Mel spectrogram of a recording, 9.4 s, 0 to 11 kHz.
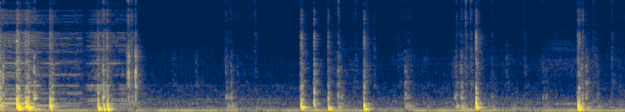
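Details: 1979 Roland RS-09 string synth, still faulty after all output-board capacitors were replaced: a held chord cuts out, then irregular pops and thumps. Intermittent crackling output; owner suspects the HA1457W chip or drop damage.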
